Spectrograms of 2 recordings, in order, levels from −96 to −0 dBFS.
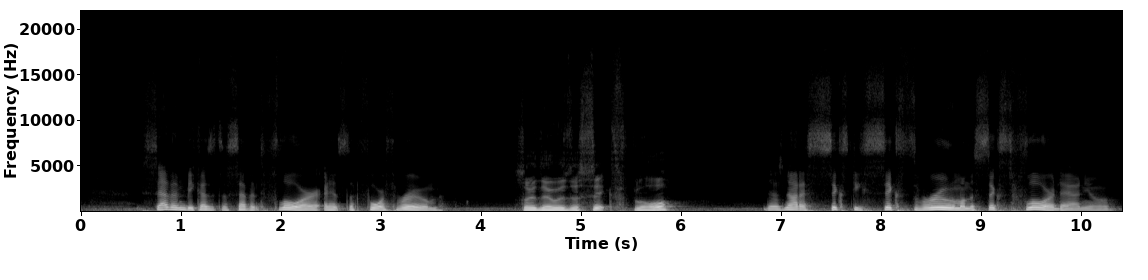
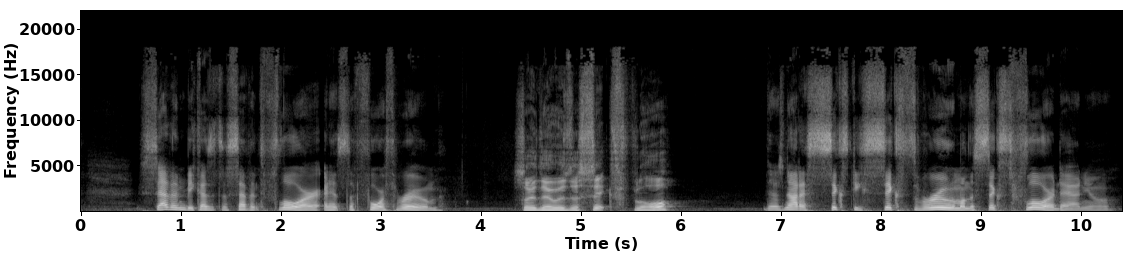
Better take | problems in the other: second | muffled; very; fading above 1 kHz

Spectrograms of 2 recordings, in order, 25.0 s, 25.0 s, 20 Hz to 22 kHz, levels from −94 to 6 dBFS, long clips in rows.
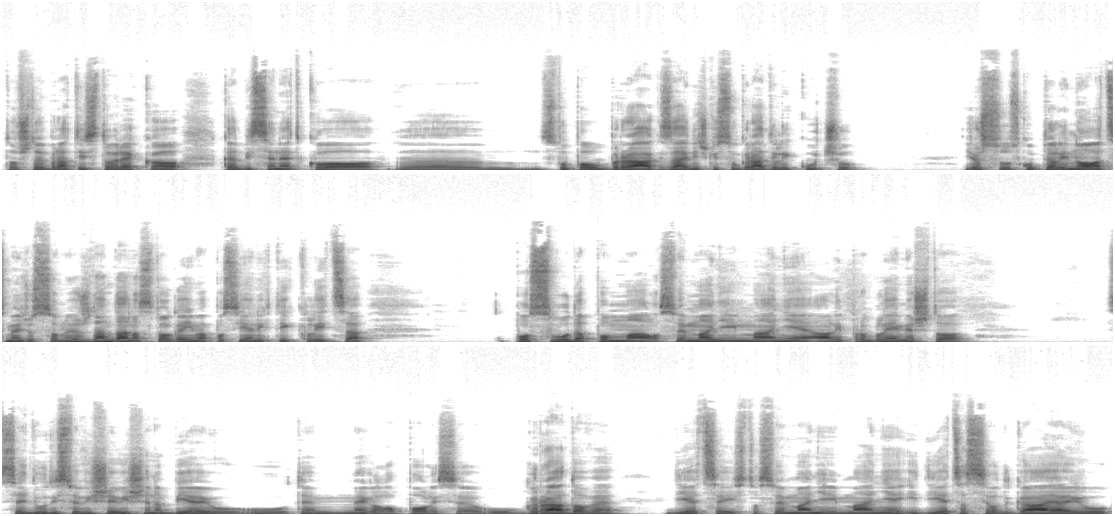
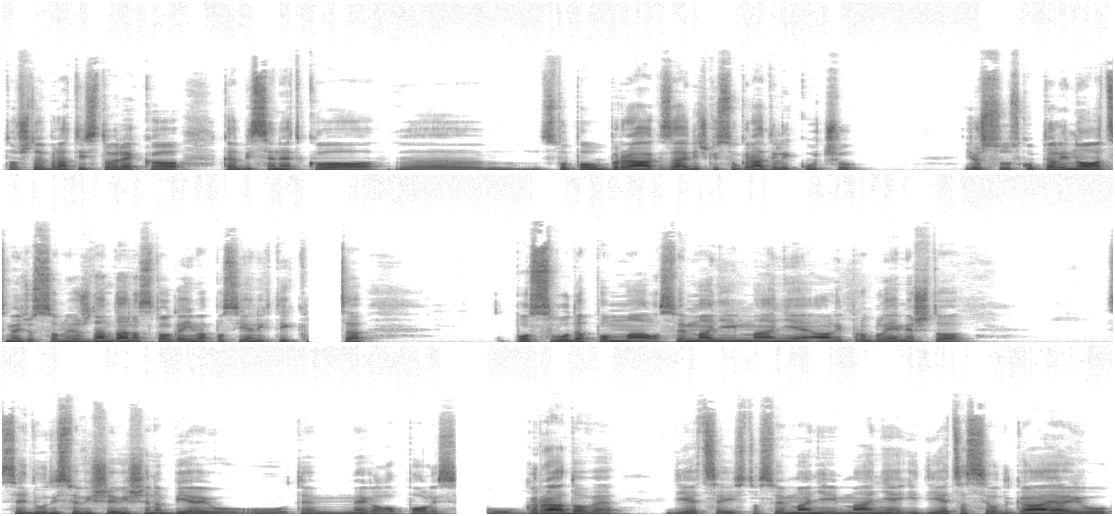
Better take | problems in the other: first | audio cutting out; at 11 s and at 20 s

